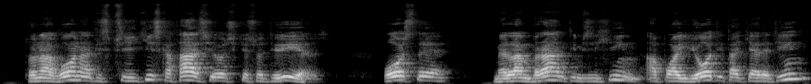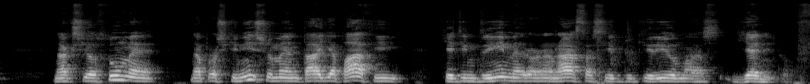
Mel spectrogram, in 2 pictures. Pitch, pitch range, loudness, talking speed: 155 Hz, 145-185 Hz, -20 LUFS, 115 wpm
